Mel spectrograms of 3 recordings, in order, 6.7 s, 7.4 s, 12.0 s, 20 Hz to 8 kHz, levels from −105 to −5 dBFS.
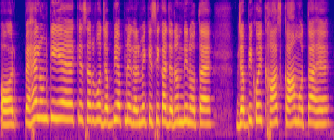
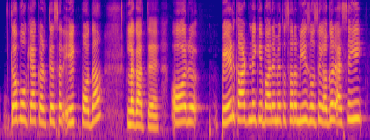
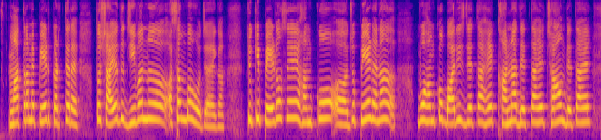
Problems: background sounds at intervals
